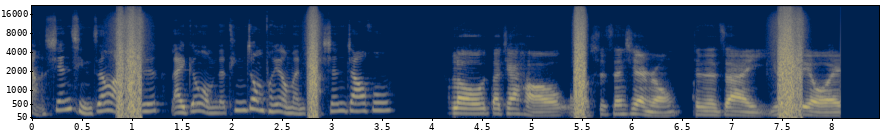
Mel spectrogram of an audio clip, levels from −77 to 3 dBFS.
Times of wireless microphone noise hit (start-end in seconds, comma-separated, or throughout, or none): 0.67-1.25, 2.67-2.95, 5.38-5.57, 7.31-7.82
